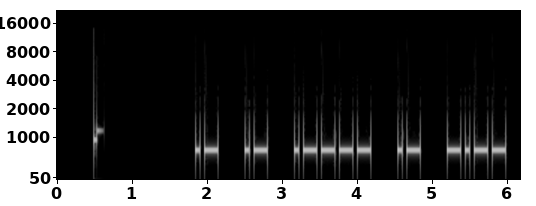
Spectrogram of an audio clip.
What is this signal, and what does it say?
Morse code, heard as a keyed tone, about 19 wpm, spaced as for 14 wpm, 700 Hz. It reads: AA1AY
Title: 154 Lesson 25g - Letter p - Call Signs 20wpm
